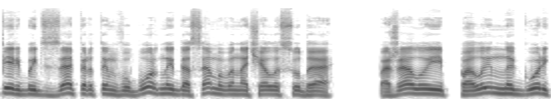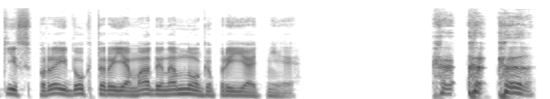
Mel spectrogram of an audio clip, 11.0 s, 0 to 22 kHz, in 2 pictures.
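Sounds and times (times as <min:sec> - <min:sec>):
speech: 0:00.0 - 0:08.5, 0:09.8 - 0:10.9
man clearing his throat: 0:09.8 - 0:10.9.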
